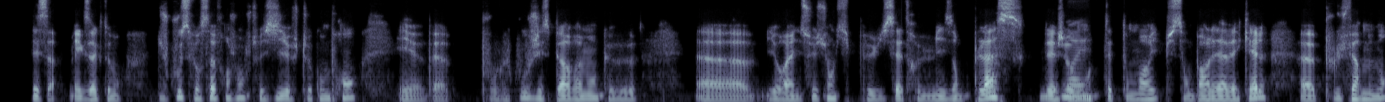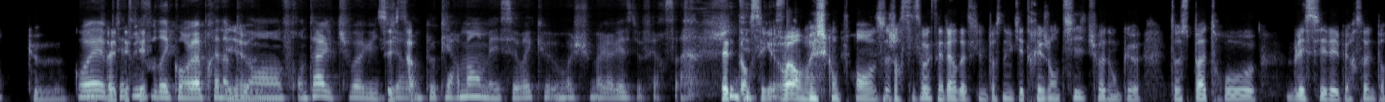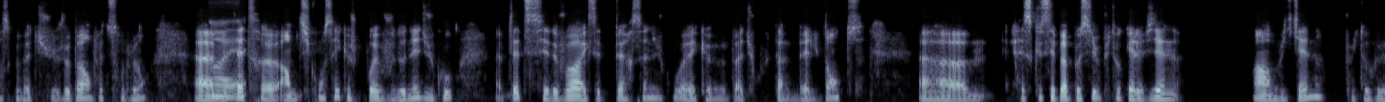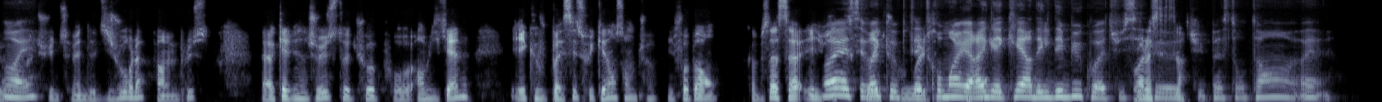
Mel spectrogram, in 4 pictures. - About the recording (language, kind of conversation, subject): French, advice, Comment puis-je poser des limites à une famille intrusive ?
- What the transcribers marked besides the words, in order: chuckle; laughing while speaking: "je déteste"; laughing while speaking: "en vrai"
